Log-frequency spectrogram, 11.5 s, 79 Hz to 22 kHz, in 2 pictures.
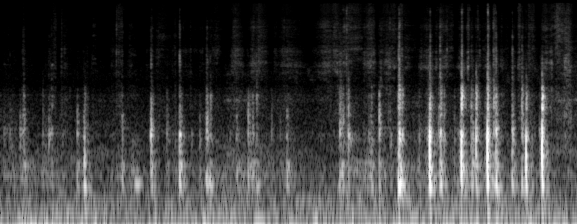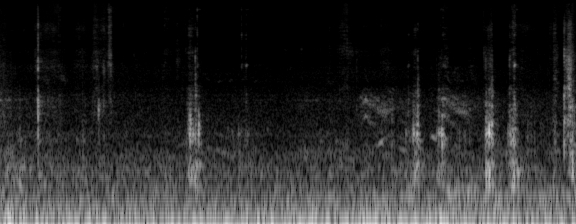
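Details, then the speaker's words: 1965 Admiral color TV/stereo/phonograph combo, solid-state receiver: irregular sharp pops and clicks, at most two a second, over a low hum from the speaker; owner suspects bad switches, unconfirmed. "I am hearing a pop from the speaker, but it's like these switches are bad."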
